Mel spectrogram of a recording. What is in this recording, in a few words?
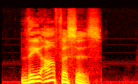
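"the offices", English, male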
